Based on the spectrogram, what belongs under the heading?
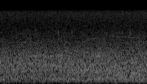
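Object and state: Nothing is struck.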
